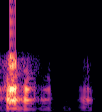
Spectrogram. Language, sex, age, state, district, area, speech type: Bengali, male, 60+, West Bengal, Dakshin Dinajpur, rural, conversation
